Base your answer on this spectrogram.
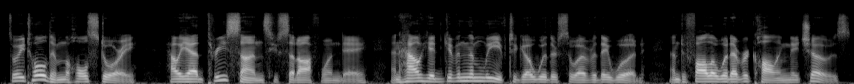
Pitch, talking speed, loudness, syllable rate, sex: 115 Hz, 255 wpm, -22 LUFS, 6.4 syllables/s, male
